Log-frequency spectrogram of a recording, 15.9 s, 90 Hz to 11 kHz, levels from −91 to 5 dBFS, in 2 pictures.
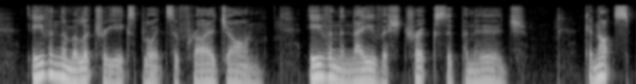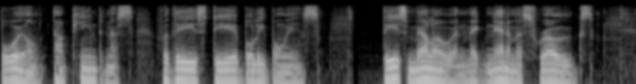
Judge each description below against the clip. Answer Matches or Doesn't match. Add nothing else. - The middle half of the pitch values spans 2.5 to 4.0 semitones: Matches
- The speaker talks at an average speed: Doesn't match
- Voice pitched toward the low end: Matches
